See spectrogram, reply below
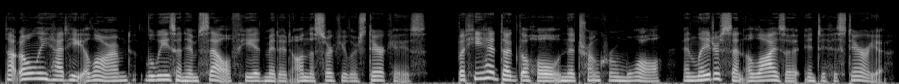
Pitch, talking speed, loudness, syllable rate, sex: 185 Hz, 195 wpm, -18 LUFS, 5.8 syllables/s, female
